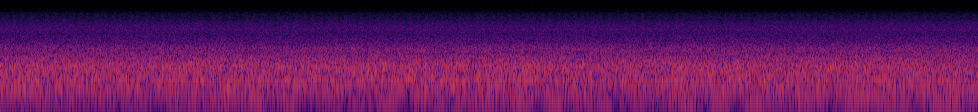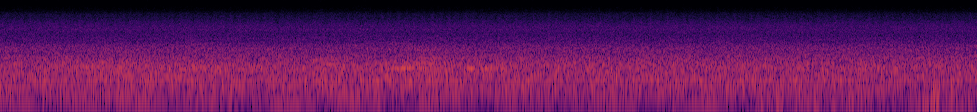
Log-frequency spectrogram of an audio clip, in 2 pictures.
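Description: Steady, even background hiss of room noise, with no other distinct sound.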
